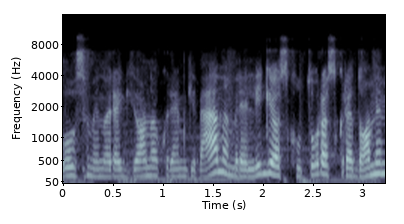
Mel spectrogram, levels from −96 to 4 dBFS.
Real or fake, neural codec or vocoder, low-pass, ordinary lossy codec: real; none; 7.2 kHz; Opus, 16 kbps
